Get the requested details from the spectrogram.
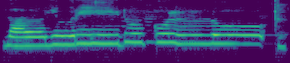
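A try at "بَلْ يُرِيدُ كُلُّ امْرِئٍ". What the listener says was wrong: Bukan. Kolomnya mimnya idhar. Bal yuridu kullum ri'im.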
